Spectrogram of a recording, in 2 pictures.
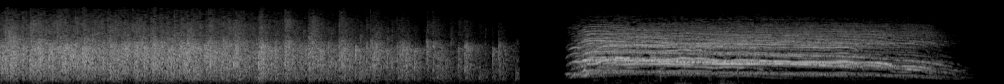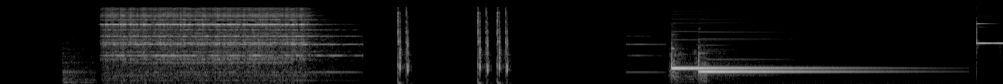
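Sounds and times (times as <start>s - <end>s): sharp clicks: 14.0s - 14.2s, 14.8s - 15.2s
two-tone doorbell chime: 16.3s - 20.0s.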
